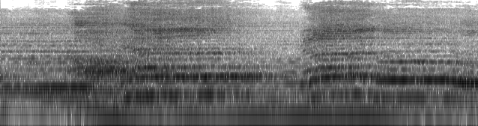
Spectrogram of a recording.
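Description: Men singing a slow worship chant into microphones, holding long notes over a steady low tone, with new phrases starting about a second in and again about four seconds in.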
